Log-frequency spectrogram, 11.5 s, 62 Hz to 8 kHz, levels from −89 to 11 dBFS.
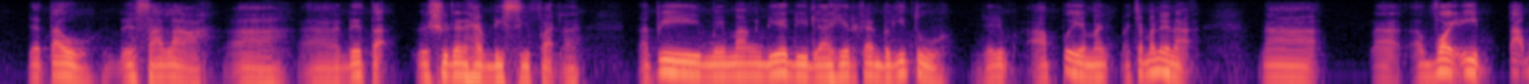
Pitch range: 90-115 Hz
